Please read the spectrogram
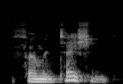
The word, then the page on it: fomentation: British English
